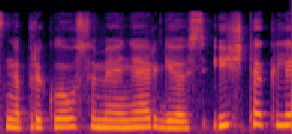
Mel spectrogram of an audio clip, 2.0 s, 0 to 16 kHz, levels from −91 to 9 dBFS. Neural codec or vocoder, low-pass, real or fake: none; 10.8 kHz; real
